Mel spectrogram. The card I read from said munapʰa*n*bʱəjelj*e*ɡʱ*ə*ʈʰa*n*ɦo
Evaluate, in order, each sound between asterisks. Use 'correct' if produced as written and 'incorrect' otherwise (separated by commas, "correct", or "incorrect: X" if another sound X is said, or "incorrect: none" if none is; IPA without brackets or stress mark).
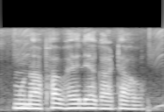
incorrect: none, incorrect: a, incorrect: a, incorrect: none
